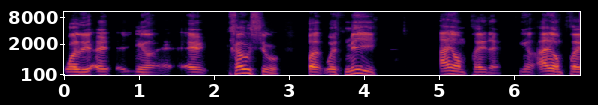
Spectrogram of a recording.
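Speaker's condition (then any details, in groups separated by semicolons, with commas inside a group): Cerebral palsy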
